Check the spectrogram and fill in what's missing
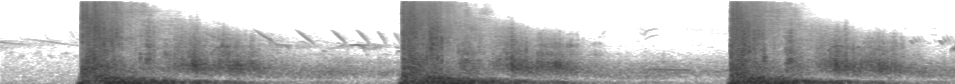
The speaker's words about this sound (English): Three shots pierce the night air. Then all is quiet, and the coach rumbles on.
